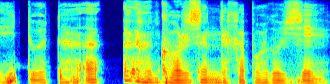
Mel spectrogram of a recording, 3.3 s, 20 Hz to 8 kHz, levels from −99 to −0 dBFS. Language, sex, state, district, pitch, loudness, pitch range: Assamese, male, Assam, Kamrup Metropolitan, 90 Hz, -21 LUFS, 85-95 Hz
